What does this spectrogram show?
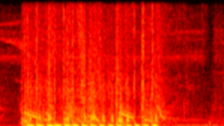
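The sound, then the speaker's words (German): A rapid burst of gunfire, roughly a dozen sharp shots in quick succession over about a second, loud, then cutting off into a quiet low hum. “Die Schüsse trafen, doch ich hatte dazugelernt.”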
